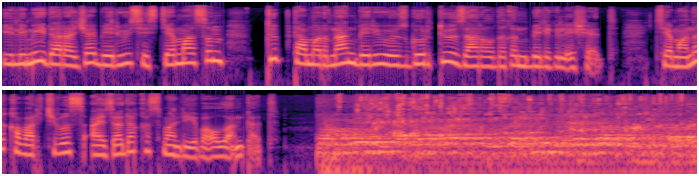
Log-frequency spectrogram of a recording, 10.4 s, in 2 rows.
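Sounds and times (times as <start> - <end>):
speech: 0.0 - 10.4
water poured while serving a dissertation committee and preparing tea and coffee: 7.6 - 10.4.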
